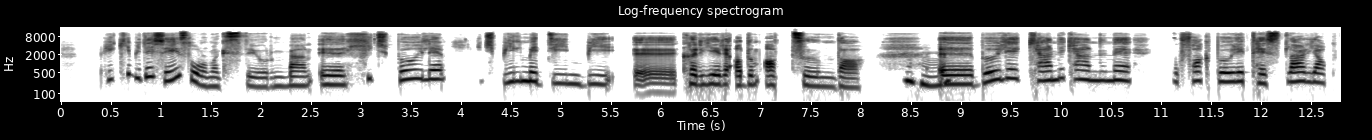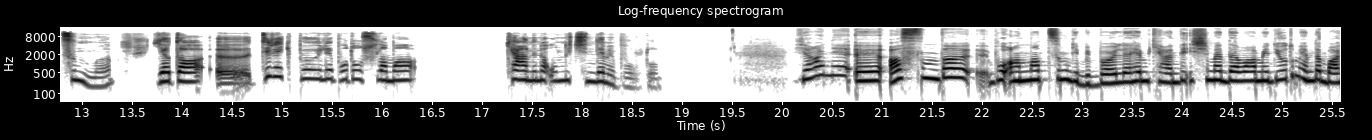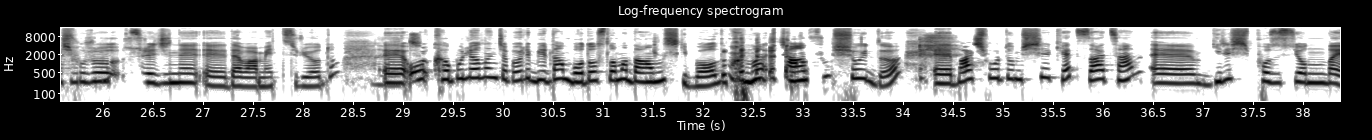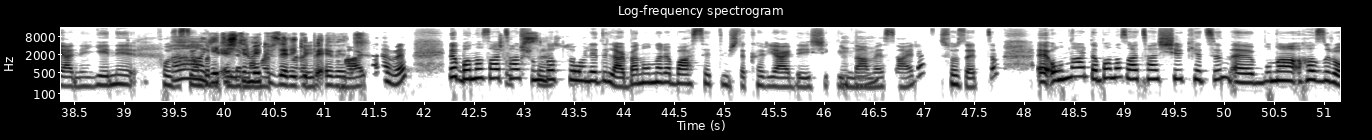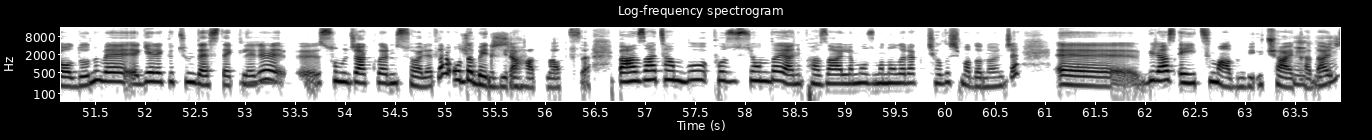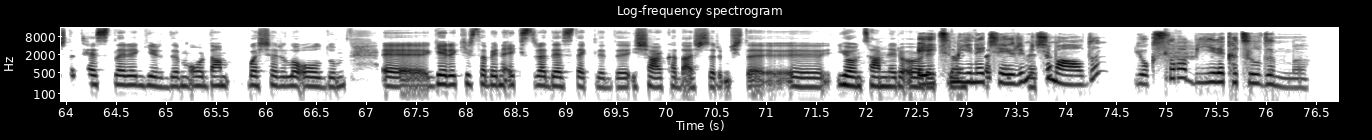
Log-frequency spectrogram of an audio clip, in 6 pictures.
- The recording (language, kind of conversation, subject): Turkish, podcast, Kariyer değişikliğine karar verirken nelere dikkat edersin?
- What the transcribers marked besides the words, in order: other background noise; tapping; chuckle; unintelligible speech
